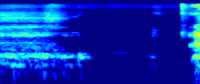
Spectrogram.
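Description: A man's faint, breathy exhale in a pause in his talk, fading out about a second in.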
